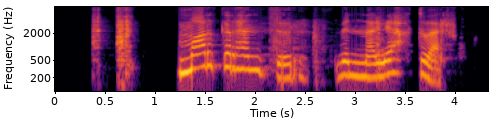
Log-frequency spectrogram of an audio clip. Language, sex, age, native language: Icelandic, male, 7, Icelandic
